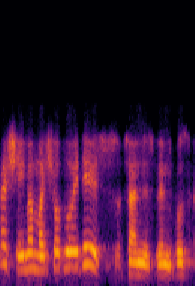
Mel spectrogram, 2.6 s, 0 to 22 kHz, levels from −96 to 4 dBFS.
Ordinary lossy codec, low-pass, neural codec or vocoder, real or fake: Opus, 32 kbps; 5.4 kHz; codec, 24 kHz, 0.5 kbps, DualCodec; fake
